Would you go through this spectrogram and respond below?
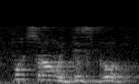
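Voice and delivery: high, incredulous what's wrong with this book; baffled question about a book; puzzled reader. Acted. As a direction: ask it confused and exasperated.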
